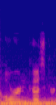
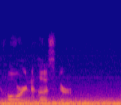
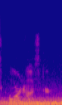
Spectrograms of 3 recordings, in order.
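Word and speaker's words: Cornhusker: I said horn Kuser it's corn huser I said horn Kuser yeah I know you said that you're saying it wrong no or Kuser is the right thing to say no it's Corn Husker what if it was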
